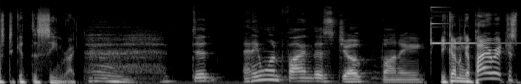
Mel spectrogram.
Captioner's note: sigh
